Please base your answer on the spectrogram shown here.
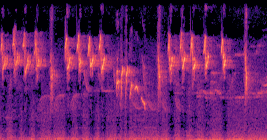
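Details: Sunbird ('kolibri ninja') lure recording: rapid clusters of high, sharp chirps and a brief lower twitter, repeated in short bursts.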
